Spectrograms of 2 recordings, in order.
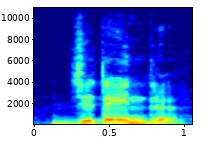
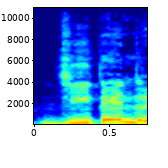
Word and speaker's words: जितेंद्र: जितेंद्र, यहाँ पर जीतेंद्र कह बैठते हैं, जबकि यहाँ पर शुद्ध रूप जितेंद्र है।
